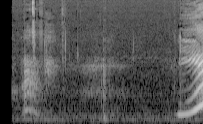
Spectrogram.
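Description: Baby squealing: a loud, high vocal squeal starts near the end and rises in pitch. A brief small vocal sound comes near the start and a faint tap about a second in.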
